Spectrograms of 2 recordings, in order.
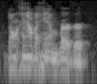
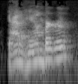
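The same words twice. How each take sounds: First: Low, soft answer; subdued denial. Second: Higher-pitched asking voice; hopeful question. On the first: Dog answers donkey's food question, low soft denial. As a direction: drop the voice for the reply. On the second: Donkey quizzes dog about food, high hopeful question. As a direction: lift it up hopefully. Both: Acted.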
